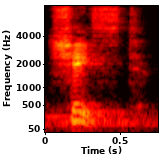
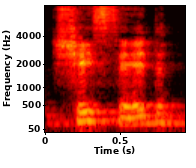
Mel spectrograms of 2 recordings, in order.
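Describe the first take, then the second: First: The ending adds no extra syllable. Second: The ending is said as an extra syllable. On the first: The speaker calls it right. "sino chased" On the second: The speaker calls it wrong. "No es chased"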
